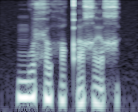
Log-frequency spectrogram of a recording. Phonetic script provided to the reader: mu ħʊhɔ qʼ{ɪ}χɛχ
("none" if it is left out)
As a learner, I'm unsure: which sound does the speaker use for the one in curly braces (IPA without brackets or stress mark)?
ɪ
